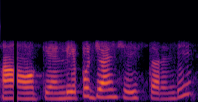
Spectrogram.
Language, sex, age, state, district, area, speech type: Telugu, female, 18-30, Andhra Pradesh, Nellore, rural, conversation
